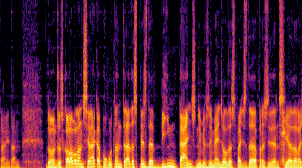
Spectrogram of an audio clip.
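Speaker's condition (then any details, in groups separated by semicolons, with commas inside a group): No condition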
